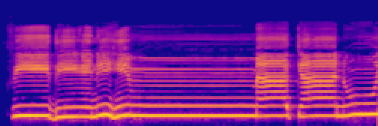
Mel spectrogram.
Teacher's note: یہ دیکھیں فی دینہم یہاں میم ساکن ہے، میم ساکن کے بعد پھر میم آ رہا ہے تو یہاں پر ادغام شفوی ہو رہا ہے تو ہم پچھلے میم کو اگلے میم میں مدغم کریں گے اور ہم یہاں غنہ بھی کریں گے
